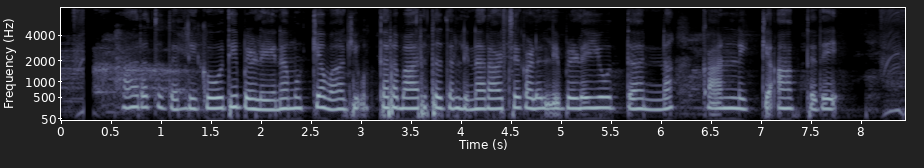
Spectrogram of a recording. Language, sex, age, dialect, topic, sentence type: Kannada, female, 18-24, Coastal/Dakshin, agriculture, statement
